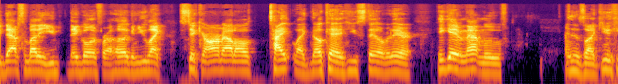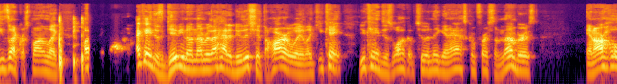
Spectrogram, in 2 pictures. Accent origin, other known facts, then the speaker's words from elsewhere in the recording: Tacoma, Washington, United States; I'm from Tacoma.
